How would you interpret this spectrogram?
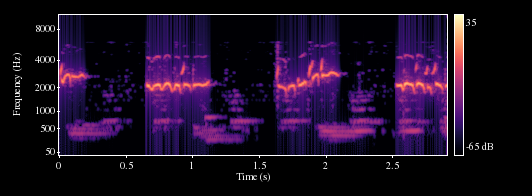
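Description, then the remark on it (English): A person whistles in imitation of a bird: three short bursts of bright, warbling high notes layered over lower fluttering tones, with brief pauses between and no talking. “But I told him I could claim attention whistling like a bird.”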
